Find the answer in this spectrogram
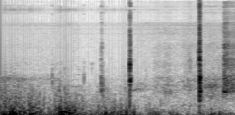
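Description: Wind buffeting the microphone as a heavy low rumble that eases off about halfway through, with a few sharp clicks about a second in, shortly after, and at the end.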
